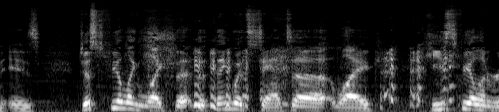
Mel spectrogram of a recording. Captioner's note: laughs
